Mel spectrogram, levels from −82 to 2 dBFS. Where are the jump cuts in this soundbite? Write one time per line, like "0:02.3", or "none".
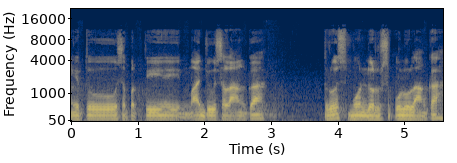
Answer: none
